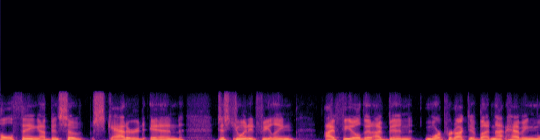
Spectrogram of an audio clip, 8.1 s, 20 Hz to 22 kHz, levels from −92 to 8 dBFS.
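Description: No technical faults can be heard anywhere in this speech recording. It passes through an AMR wideband (HD Voice) codec, audible as a band limit with nothing above 7.5 kHz, and any coding traces are faint at most, which points to one of the higher rates, around 18 kbit/s.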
